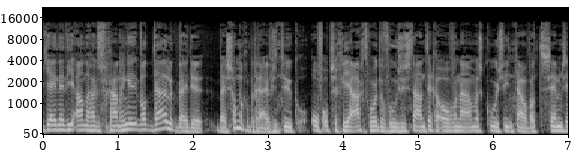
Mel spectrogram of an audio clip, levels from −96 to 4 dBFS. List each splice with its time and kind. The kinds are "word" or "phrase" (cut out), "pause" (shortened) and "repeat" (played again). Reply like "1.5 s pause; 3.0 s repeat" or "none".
1.8 s word; 3.7 s word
